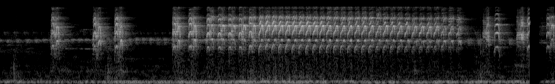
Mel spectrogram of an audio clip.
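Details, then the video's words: Crimson sunbird (sogon) tutor song: a few spaced sharp chips, then a sustained high, rapidly pulsing buzzy trill of about three seconds, ending with more separate chips; low hum behind. "Masteran sogon sejalur paling mudah diingat || Suara asli sogon"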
